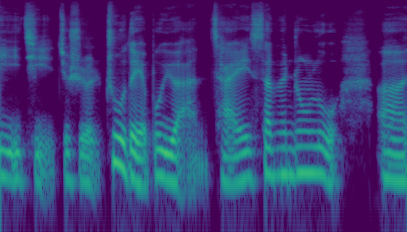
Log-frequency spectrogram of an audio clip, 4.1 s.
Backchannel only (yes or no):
yes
